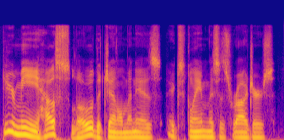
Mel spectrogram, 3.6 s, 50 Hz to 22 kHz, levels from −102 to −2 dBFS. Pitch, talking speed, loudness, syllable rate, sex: 120 Hz, 150 wpm, -17 LUFS, 4.5 syllables/s, male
